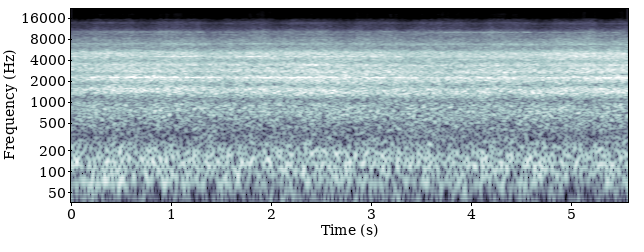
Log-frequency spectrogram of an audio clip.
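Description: Steady drone of a Caribou propeller plane's engine in Microsoft Flight Simulator 2020, a faint, unbroken broadband hum with no talk.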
